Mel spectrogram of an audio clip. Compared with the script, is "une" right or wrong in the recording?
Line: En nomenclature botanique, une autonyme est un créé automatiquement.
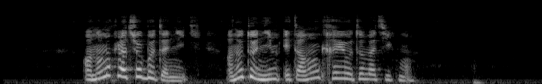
wrong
